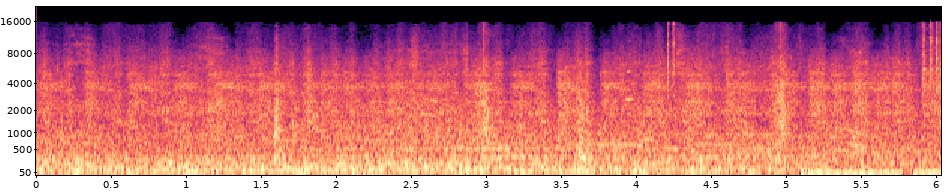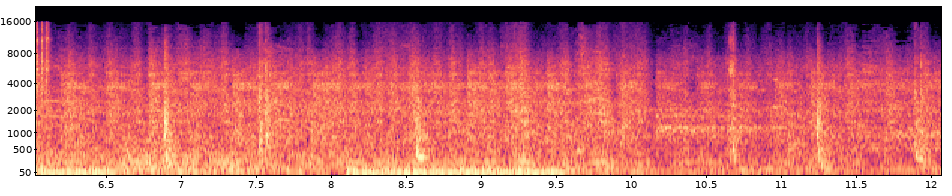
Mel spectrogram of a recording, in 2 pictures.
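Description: A machine clicks and rattles while being worked on.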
